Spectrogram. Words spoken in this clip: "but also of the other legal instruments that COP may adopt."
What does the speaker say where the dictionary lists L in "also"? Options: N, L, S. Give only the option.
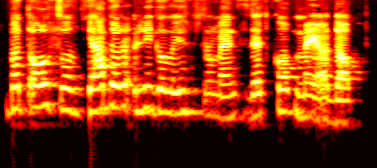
L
